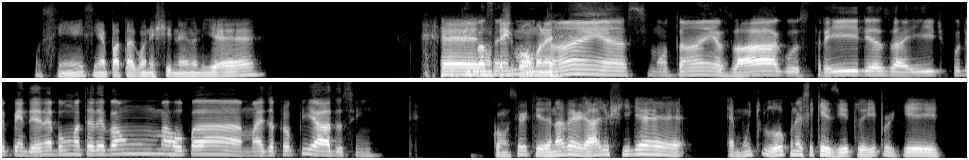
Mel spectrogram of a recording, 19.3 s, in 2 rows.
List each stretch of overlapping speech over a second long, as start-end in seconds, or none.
4.4-5.7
